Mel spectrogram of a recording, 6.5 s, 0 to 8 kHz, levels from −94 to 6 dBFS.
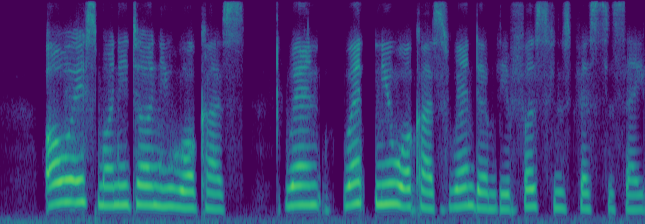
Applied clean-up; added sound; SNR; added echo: neural diffusion model UNIVERSE++.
